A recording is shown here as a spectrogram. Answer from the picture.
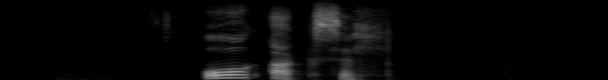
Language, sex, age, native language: Icelandic, female, 40-49, Icelandic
